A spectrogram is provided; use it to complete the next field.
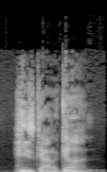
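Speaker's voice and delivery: normal talking voice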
